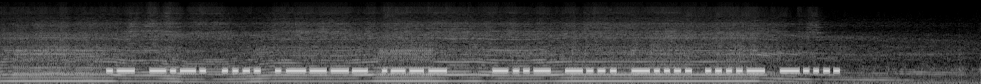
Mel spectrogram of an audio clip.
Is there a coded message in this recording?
Yes: Morse code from 1.0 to 8.5 s, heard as a keyed tone, hand-sent with a straight key, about 23 wpm, 640 Hz, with street noise. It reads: ACH1J XB646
